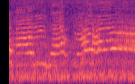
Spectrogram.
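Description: Children's high-pitched voices shouting and squealing at play, with one long held call in the second half.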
